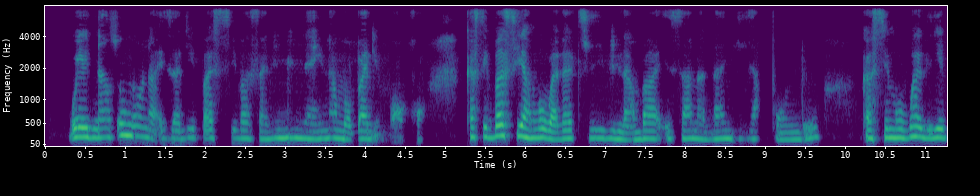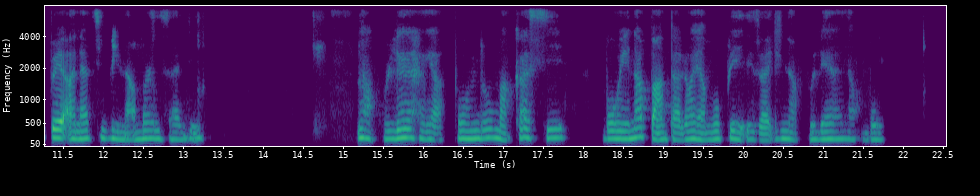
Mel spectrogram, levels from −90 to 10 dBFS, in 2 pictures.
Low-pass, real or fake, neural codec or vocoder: 7.2 kHz; fake; codec, 16 kHz, 1.1 kbps, Voila-Tokenizer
